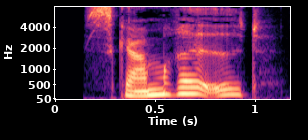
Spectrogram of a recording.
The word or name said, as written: SKAMRIDE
